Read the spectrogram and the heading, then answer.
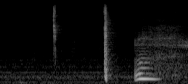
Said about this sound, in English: Here's to you. May you always be like your hot chocolate and be filled with richness. Clinky, clink. Wait, let me clink against this cup here.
